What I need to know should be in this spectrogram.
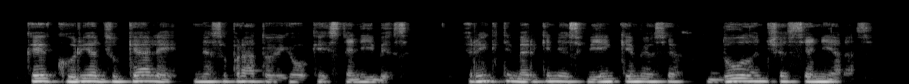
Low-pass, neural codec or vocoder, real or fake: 7.2 kHz; none; real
